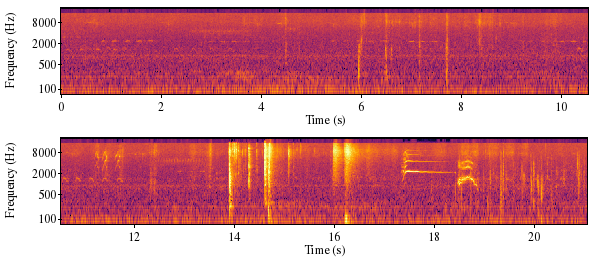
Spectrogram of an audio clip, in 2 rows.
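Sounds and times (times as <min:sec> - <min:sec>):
twigs snapping: 0:13.9 - 0:15.4
high whistling tone: 0:17.4 - 0:18.6
footsteps crunching on forest litter: 0:18.5 - 0:21.0.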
